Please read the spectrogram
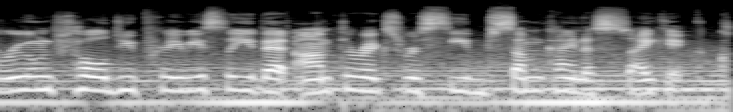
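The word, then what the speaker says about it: Ontharyx: Um, and Anthix is their father. How you spell that? O N T H A R YX. Oh, it's almost like ant.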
